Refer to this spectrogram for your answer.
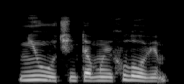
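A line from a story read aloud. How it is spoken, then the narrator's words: Good-natured grumbling. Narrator (Russian): добродушно проворчал Колобок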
